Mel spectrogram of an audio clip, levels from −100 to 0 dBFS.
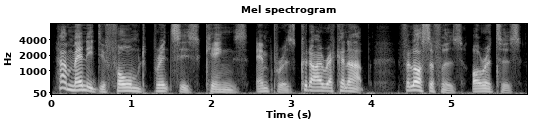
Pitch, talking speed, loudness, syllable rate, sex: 125 Hz, 120 wpm, -22 LUFS, 4.8 syllables/s, male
